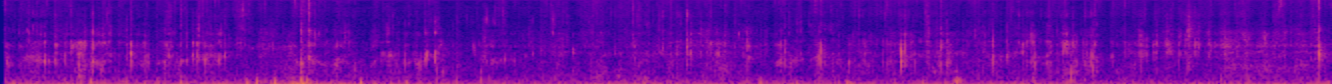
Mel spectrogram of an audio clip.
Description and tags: Theres a dog eating his meal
